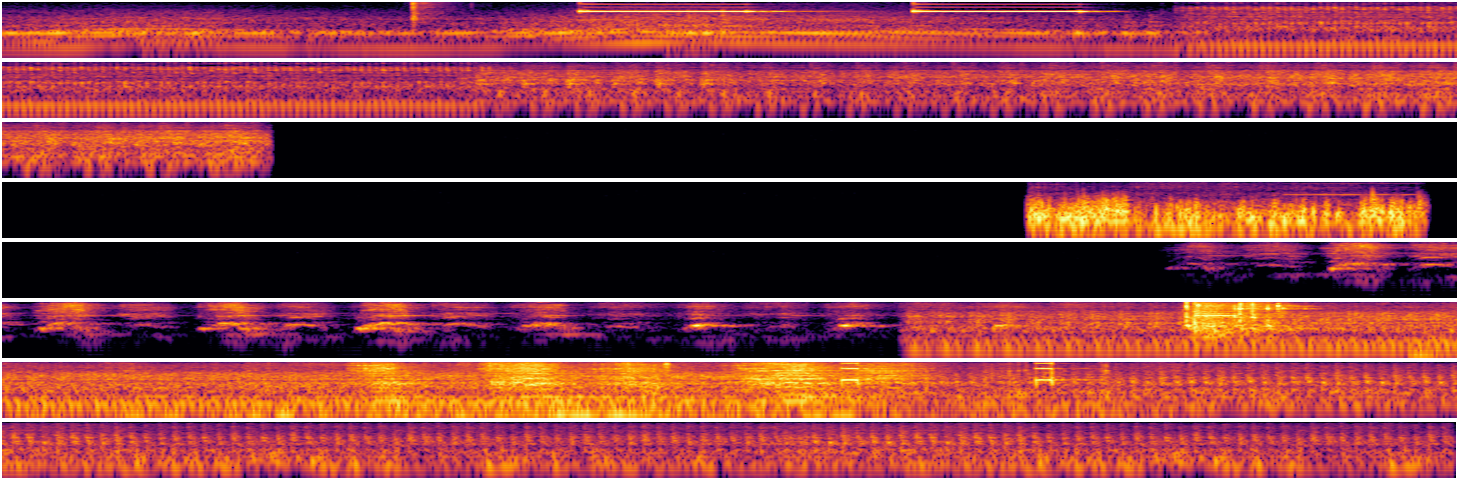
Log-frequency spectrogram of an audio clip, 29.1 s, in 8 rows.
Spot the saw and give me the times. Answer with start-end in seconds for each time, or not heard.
17.4-24.4.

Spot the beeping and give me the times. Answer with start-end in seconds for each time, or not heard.
1.0-2.8, 13.4-14.5, 23.4-24.8.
